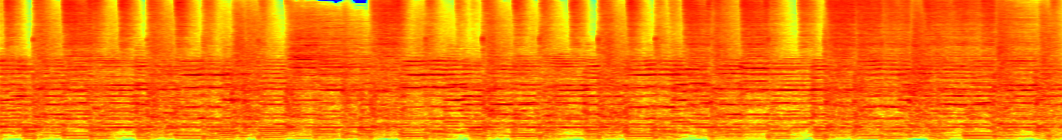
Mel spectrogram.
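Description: Live rock band playing an instrumental passage without vocals: electric bass and guitar over a drum kit, with a steady cymbal beat.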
